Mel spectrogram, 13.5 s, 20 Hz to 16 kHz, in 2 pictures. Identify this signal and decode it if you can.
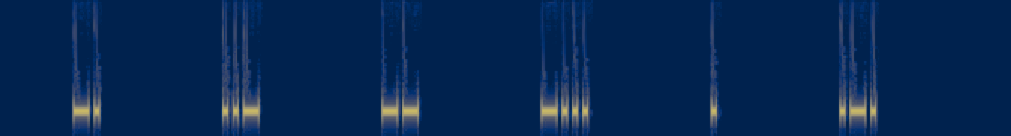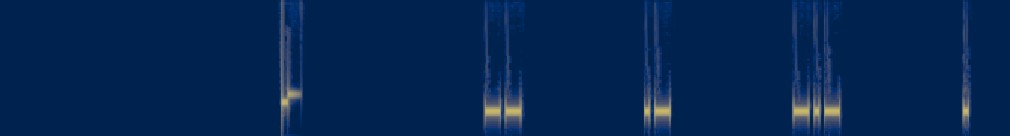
Morse code, heard as a keyed tone, about 36 wpm, spaced as for 10 wpm, 690 Hz. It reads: NUMBER MAKE
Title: 8x Character Spacing - Top 300 Words - 35wpm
